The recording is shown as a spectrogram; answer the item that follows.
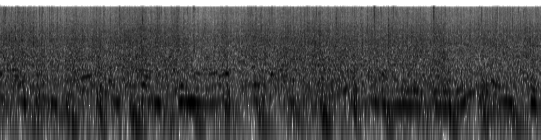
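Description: Torrential thunderstorm rain pelting a parked car's roof and windscreen, heard from inside the car as a dense, steady hiss. A low wavering tone comes and goes beneath it.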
